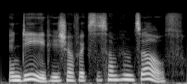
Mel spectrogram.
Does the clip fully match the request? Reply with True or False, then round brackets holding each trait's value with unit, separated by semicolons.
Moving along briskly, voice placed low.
False (225 wpm; 190 Hz)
